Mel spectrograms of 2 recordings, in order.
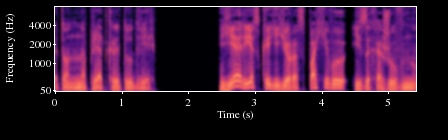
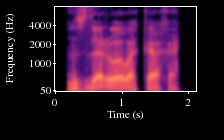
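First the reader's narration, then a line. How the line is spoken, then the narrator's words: Gloomy. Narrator (Russian): говорю я мрачно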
